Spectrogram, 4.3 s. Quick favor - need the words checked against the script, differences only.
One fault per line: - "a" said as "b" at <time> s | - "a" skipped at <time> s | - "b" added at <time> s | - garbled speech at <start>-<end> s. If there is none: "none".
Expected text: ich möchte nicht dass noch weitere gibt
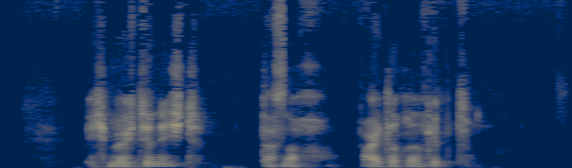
none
